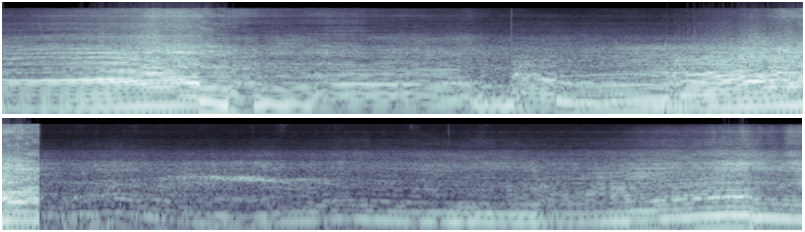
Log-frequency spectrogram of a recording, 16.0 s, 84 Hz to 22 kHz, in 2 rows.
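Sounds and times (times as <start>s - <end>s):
motorcycle engine revving: 0.0s - 8.4s, 11.9s - 16.0s.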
